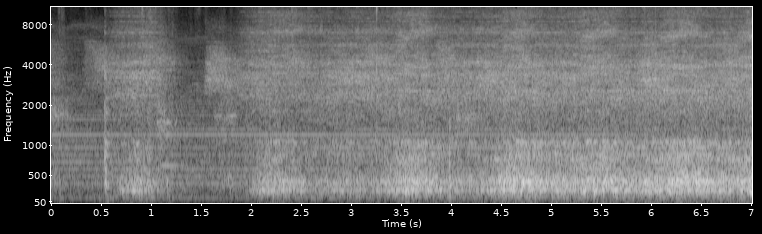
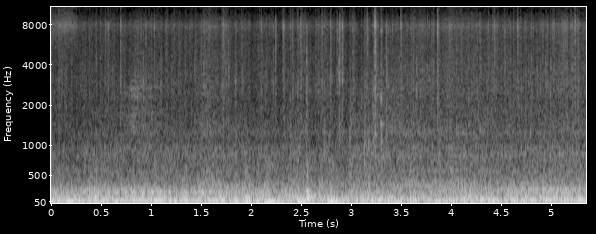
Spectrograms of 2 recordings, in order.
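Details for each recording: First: 2012 Cadillac CTS front passenger-side wheel bearing, tire removed, hub spun by hand: rough gritty rumbling grind swelling and fading, matching a speed-sensitive groan while driving; worn wheel bearing, replaced. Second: 2012 Cadillac CTS road test after front wheel bearing replacement: only steady low road rumble at speed; earlier growl rising with road speed is gone, bearings now quiet.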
